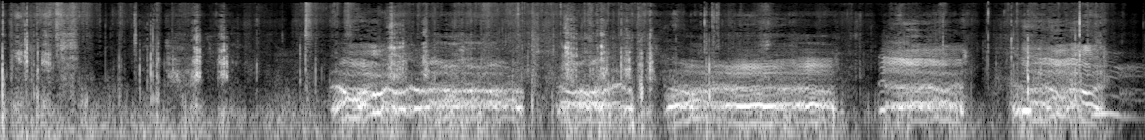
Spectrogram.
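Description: A yak gives a string of deep, droning grunts, each lasting a second or two.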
